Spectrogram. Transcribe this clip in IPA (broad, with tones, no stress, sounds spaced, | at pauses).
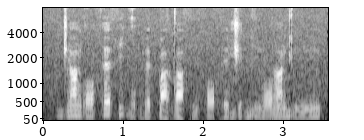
d͡ʒ ã˦ ɡ ɔ˧ h ɛ˦ h i˦ ɡ o˧ ɡ͡b ɛ˨ k͡p a˨ d a˨ h i˨ h ɔ˨ h e˧ d͡ʒ e˧ ɡ͡b i˧ n ɔ˨ ɾ ã˨˦ ɡ i˦˨ n ĩ˨˦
